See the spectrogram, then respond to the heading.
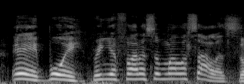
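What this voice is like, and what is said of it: Put-on Italian-sounding accent. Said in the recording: “You sounded Italian. ... You sound like you just moved here.”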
